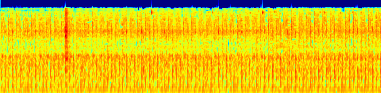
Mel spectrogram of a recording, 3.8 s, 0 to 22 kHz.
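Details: Homemade belt-driven compressor on 240 V switch, starting up after belt fix (tension still needing adjustment) and redone intake with small filter, said to spin about 1070 rpm: fast, even chugging about two beats a second, no knocks or squeal; running normally.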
